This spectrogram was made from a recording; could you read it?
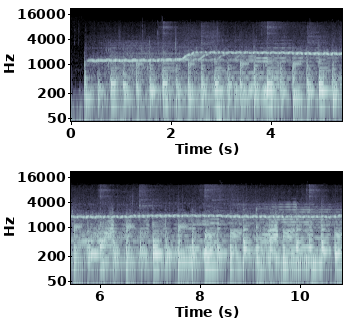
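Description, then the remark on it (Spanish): A bright whistled melody, the jingle of the New Directors section, holds long, steady notes, stepping up in pitch early on, over a busy rhythmic musical backing that runs the full length at a constant, fairly loud level. “Pero antes, para despedir y para cerrar este bloque en el que hemos estado hablando del Donostia Cinema al Día, vamos a despedirnos con el silbidito de la sección de nuevos directores.”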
